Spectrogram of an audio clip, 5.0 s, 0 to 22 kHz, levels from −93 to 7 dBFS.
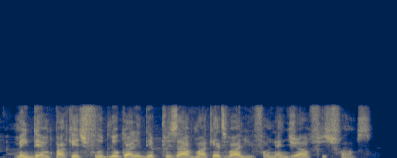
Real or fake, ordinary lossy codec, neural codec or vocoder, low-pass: fake; none; vocoder, 22.05 kHz, 80 mel bands, WaveNeXt; 7.2 kHz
